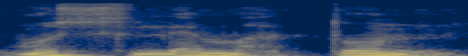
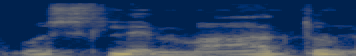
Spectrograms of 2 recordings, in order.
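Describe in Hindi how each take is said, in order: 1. अंत से पहले का स्वर छोटा है। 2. अंत से पहले का स्वर लंबा है। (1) "मैं इस तरह पढ़ूंगा कि मुस्लिमातुन पढ़ूंगा" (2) "मुस्लिमातुन नहीं पढ़ूंगा"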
